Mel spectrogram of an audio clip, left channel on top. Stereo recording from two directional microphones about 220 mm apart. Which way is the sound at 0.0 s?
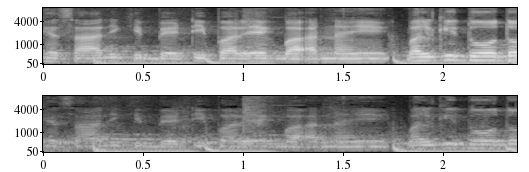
40° right (ahead or behind).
